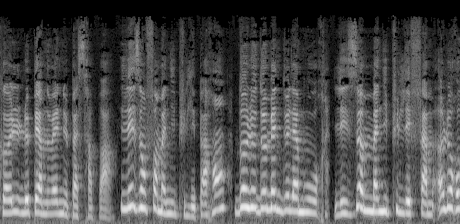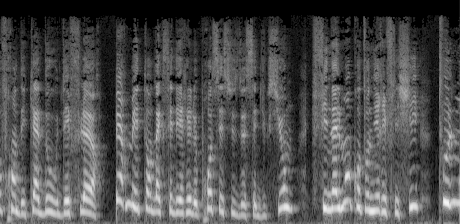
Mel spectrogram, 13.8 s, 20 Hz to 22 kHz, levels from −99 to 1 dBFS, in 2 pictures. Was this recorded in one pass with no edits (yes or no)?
no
